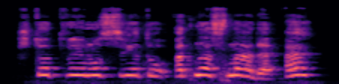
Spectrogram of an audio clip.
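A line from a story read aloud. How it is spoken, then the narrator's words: Shrill question. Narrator (Russian): визгливо спросил озеленитель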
